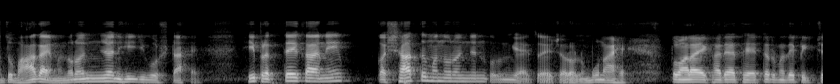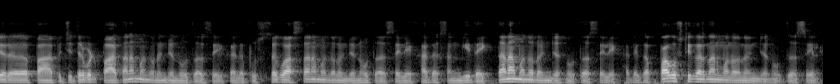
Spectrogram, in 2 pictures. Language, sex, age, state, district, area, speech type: Marathi, male, 45-60, Maharashtra, Sindhudurg, rural, spontaneous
